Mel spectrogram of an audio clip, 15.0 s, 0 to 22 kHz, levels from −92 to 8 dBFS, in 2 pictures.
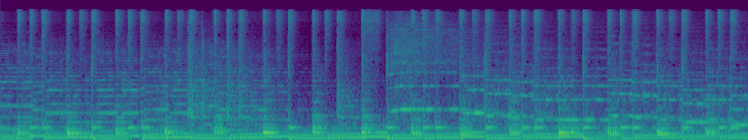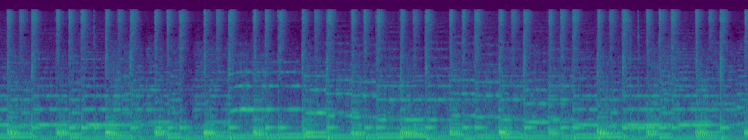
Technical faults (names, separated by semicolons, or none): none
